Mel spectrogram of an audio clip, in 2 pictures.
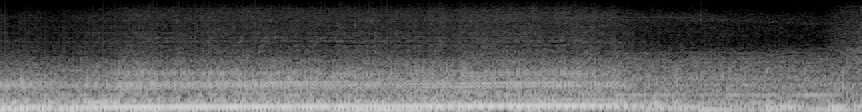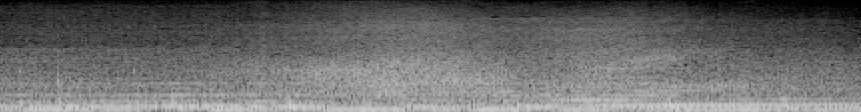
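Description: Car engine accelerating, its note rising slowly over the first couple of seconds. A rush of wind and road noise swells about four to five seconds in.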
